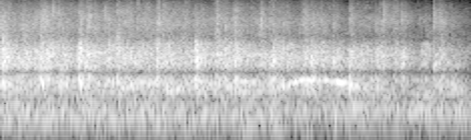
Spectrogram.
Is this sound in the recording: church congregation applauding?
yes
